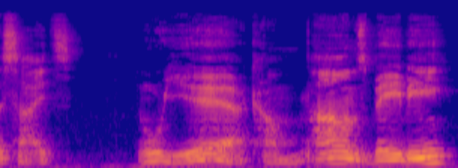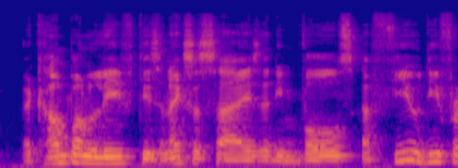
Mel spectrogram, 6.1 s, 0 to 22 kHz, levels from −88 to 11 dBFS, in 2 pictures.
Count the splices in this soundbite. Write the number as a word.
zero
